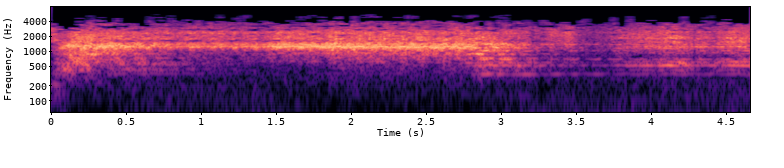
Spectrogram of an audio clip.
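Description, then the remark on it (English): A midnight freight train heading east gives a steady, loud rumble and carries a long, sustained whistle with a bright, layered tone that holds for several seconds before easing slightly near the end. No one speaks. “I hopped a midnight freight heading east.”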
